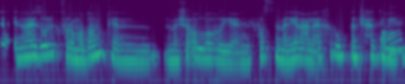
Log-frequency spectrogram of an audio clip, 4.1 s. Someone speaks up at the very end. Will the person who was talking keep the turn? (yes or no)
no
